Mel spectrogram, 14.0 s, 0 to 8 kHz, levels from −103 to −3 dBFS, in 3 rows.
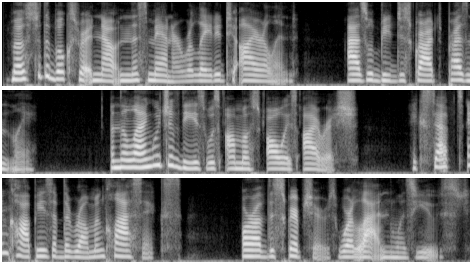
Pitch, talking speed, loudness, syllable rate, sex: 210 Hz, 175 wpm, -19 LUFS, 5.8 syllables/s, female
